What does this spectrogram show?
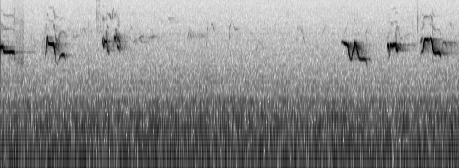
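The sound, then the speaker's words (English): A robin sings short, clear whistled phrases separated by brief pauses, moderately loud, over a low steady background rumble. “And what's the distinctive note of a robin?”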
